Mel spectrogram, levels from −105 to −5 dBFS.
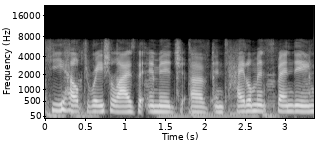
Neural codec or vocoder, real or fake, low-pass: codec, 44.1 kHz, 7.8 kbps, Pupu-Codec; fake; 7.2 kHz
